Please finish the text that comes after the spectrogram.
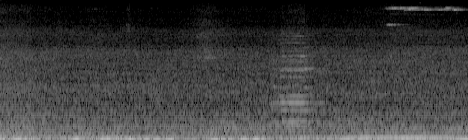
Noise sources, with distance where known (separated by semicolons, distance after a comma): medium-sounding engine, near; car horn, near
